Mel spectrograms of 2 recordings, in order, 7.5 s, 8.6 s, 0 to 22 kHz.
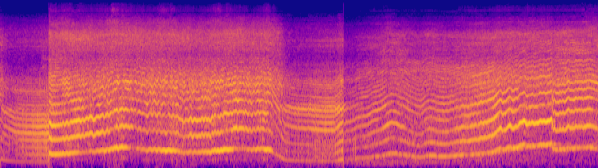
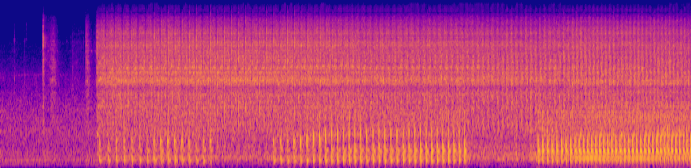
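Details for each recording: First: Traxxas T-Maxx 3.3 nitro engine running in cold, snowy weather after sitting 8+ years, carburetor richened slightly for the cold: screams up and down with crisp, steady revs and no misfire or stumble; running healthy. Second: Traxxas T-Maxx 3.3 nitro RC truck, first cold start attempt after 8+ years sitting in a shed, mounted on a box: rapid buzzing starter whir spins engine for seconds but never catches; EZ-Start battery too weak, needs recharging.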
